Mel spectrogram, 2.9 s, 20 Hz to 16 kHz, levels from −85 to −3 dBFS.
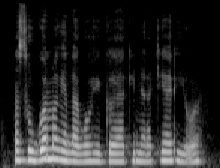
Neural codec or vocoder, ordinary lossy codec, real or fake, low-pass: codec, 44.1 kHz, 3.4 kbps, Pupu-Codec; none; fake; 14.4 kHz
